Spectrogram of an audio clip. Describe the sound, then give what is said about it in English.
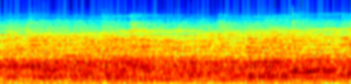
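The bells of St Paul's Cathedral pealing continuously as guests arrive for a Platinum Jubilee event, a loud, dense wash of overlapping ringing tones with no pauses and no voices over it. “The bells of St Paul's Cathedral pealing as they arrived.”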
